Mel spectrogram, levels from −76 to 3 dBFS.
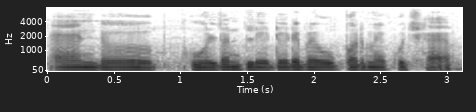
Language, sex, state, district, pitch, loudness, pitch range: Hindi, male, Chhattisgarh, Raipur, 100 Hz, -16 LUFS, 100-105 Hz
